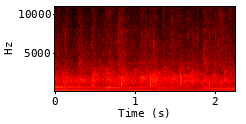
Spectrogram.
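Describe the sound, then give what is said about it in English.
Audience applause at a religious gathering, a continuous dense clatter of many hands clapping over a strong low steady hum. “people are applauding”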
